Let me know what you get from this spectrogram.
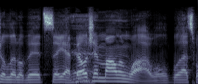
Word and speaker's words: Malinois: Malinois. – How do you spell it? – Malinois. – Okay. So it's French. – R-I-N-O. – So if it is an actual Belgian dog, it's French. So Malinois.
